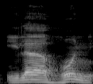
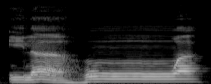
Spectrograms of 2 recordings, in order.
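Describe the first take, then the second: First: The final n sound is fully pronounced. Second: The final n sound is not pronounced. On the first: The speaker calls it wrong. "I'm not going to say ilahun" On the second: The speaker calls it right. "we are doing idgham"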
